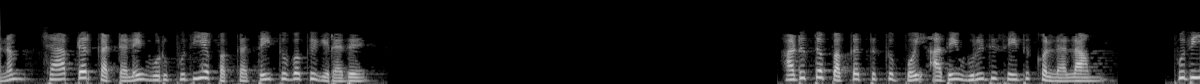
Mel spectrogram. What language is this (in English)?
Tamil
